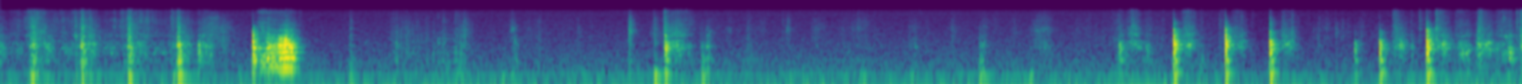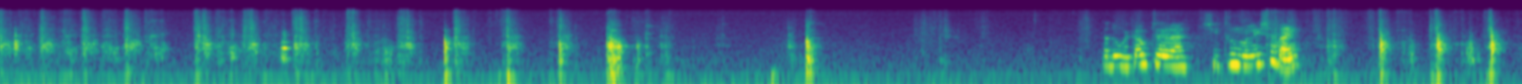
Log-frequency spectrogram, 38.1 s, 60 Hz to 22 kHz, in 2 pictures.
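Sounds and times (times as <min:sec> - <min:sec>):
knife chopping on wooden board: 0:00.2 - 0:02.6, 0:08.2 - 0:08.9, 0:14.0 - 0:16.2, 0:16.9 - 0:27.2, 0:35.6 - 0:37.9.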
